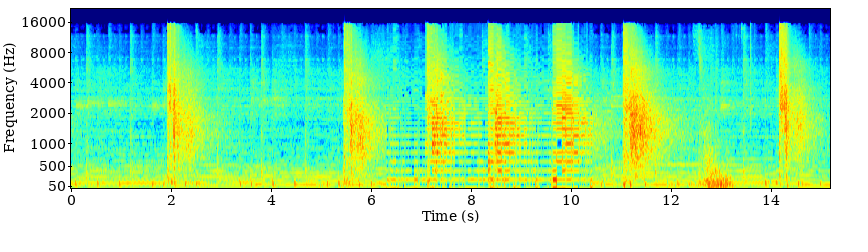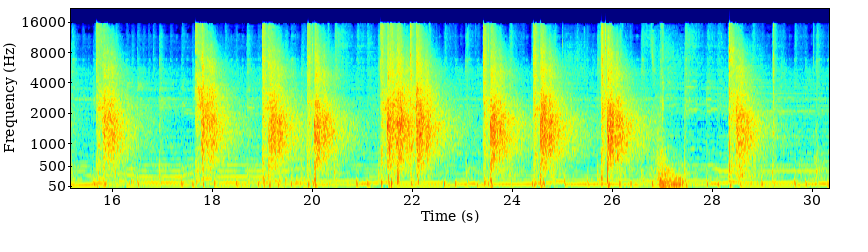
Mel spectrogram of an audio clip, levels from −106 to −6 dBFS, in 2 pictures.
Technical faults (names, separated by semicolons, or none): robotic sound from repeated short buffers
